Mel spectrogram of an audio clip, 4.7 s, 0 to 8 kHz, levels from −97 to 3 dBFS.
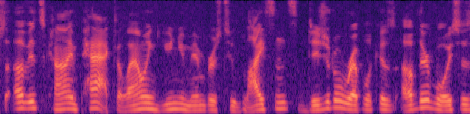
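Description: Speech cut by the noise suppressor at 2.29–2.49 s, 2.99–3.12 s and 3.6–4.35 s: mistaken for noise, speech drops by about 11–12 dB, sounding swallowed.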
